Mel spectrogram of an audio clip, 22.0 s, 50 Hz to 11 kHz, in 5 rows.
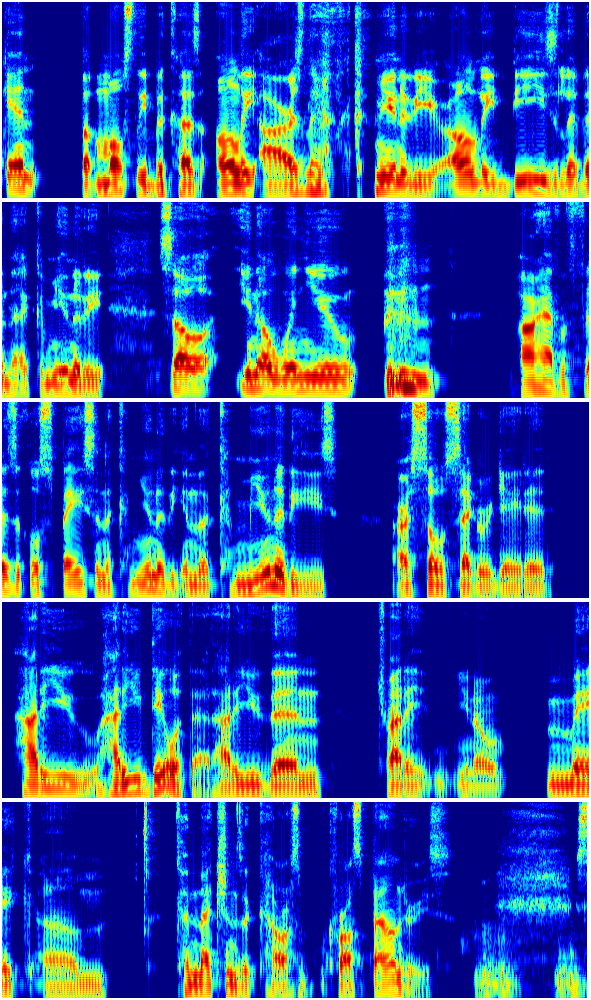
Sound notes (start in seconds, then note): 2.3 laugh; 7.2 cough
